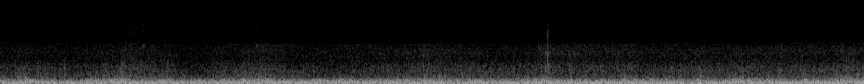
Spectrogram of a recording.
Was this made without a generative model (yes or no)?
yes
